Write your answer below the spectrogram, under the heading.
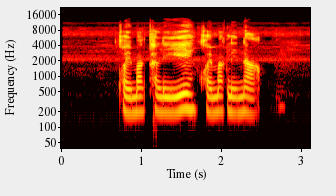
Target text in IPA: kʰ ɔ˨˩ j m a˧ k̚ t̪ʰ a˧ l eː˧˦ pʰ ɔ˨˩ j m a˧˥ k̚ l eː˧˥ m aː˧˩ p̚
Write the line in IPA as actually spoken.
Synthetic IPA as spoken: kʰ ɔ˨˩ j m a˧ k̚ t̪ʰ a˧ l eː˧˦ kʰ ɔ˨˩ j m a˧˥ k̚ l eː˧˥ n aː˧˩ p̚

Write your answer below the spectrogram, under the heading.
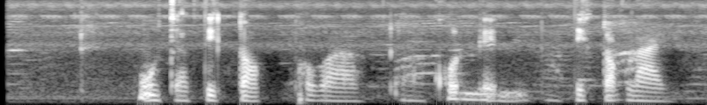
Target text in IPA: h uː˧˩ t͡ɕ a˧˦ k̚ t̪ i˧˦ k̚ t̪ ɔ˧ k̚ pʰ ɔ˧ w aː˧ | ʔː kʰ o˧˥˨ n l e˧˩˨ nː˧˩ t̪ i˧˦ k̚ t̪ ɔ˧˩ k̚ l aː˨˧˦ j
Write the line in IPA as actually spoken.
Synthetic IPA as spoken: h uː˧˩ t͡ɕ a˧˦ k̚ t̪ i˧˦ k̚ t̪ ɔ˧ k̚ pʰ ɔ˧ w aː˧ | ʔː kʰ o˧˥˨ n l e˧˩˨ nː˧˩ t̪ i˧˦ k̚ t̪ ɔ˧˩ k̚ l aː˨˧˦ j

